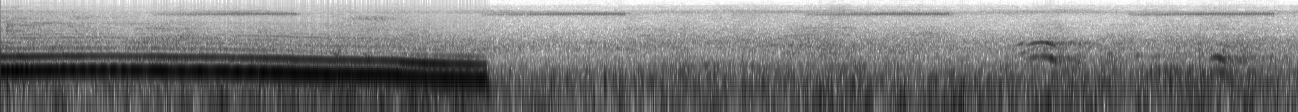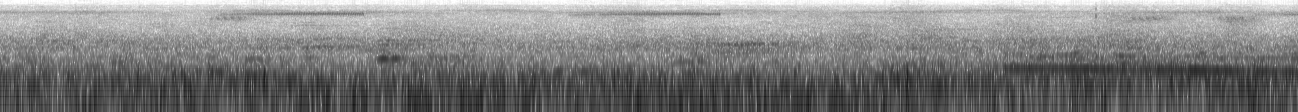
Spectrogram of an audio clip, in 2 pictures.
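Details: Street cat guarding its meal with a grumbling moan: a loud, drawn-out tonal growl falling in pitch over about two seconds, then a long stretch of background noise and a faint rising murmur near the end.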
